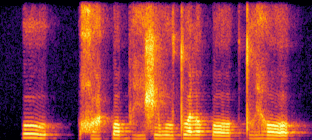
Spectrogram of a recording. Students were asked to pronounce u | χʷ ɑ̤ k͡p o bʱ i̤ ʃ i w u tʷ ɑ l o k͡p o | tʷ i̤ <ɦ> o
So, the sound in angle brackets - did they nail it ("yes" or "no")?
yes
